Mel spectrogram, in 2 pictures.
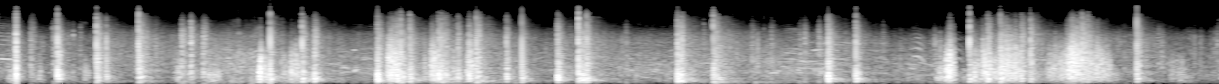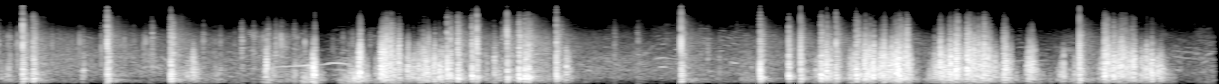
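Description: Aerial fireworks shells bursting in a dense run of sharp bangs and crackles. They come in thick clusters separated by short, quieter spells.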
